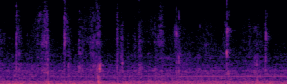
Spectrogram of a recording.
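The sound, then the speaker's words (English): Game cards, including three set-aside doorway cards being put into play, are shuffled, a steady papery riffling and rustling with small crisp snaps running for a few seconds, no voices over it. “Uh, when the darkened halls reveal, put the three set aside doorways into play. give us a quick shuffle.”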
